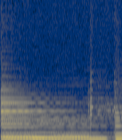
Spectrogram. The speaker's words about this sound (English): Reverb, delay, you know, let's try some of these other effects like flanger.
